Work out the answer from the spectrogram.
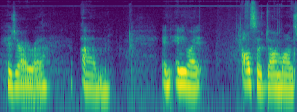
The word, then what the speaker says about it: Hejira: And I think in Canada they pronounce it differently than they do in the US as well. So I say Hejira.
